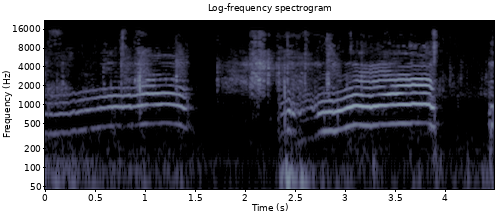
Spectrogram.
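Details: Domestic cat giving two drawn-out, mewing meows, each about a second and a half long, steady in pitch with a slight rise and fall. A short quiet gap separates them, with faint indoor background noise.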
